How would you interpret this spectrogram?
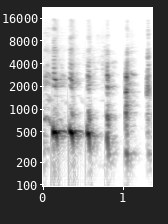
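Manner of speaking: a real, high burst of laughter at the story. Real, not acted.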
